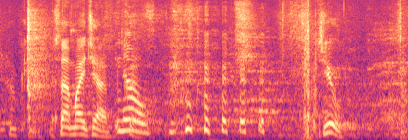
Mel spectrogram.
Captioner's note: chuckles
